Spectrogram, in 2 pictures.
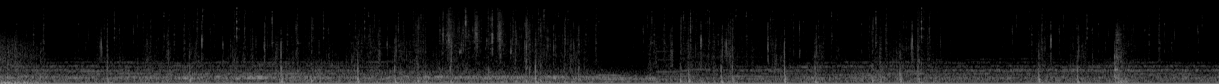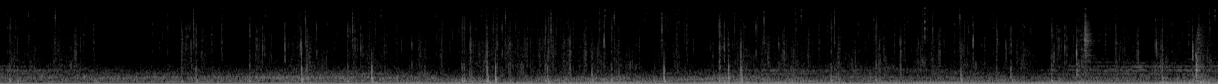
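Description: Guns fire in sharp, scattered shots.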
